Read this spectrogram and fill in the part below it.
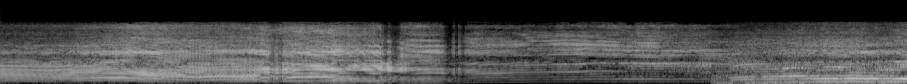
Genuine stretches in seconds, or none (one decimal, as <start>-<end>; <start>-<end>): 0.0-6.1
